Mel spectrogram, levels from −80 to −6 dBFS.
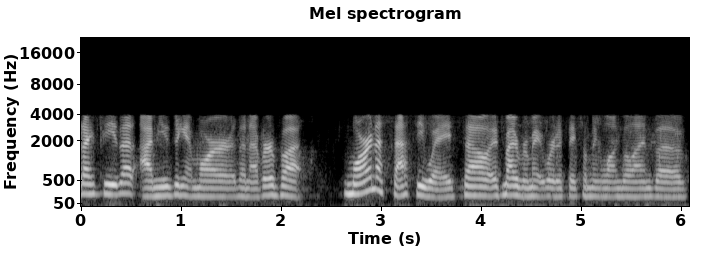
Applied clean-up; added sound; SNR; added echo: neural separator model SepFormer DNS4.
